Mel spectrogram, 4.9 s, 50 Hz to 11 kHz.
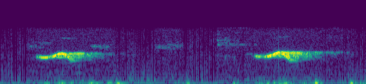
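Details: Two loud whistled calls of an Asian koel at Toa Payoh Lorong 8, Singapore, at 6:30 am on 20 October 2025, each swelling and rising then trailing off, with faint background hum.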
